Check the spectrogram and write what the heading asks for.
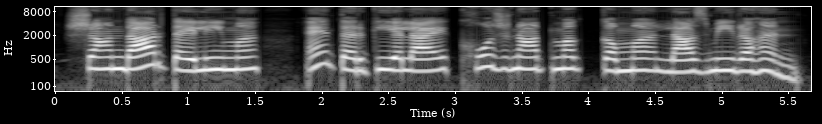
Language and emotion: Sindhi, neutral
